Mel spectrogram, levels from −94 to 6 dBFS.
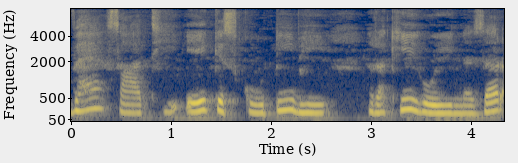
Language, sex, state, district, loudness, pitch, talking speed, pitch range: Hindi, female, Madhya Pradesh, Katni, -16 LUFS, 190 Hz, 125 wpm, 170-215 Hz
